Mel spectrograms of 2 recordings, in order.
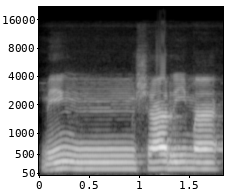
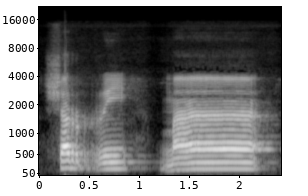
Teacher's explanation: Perhatikan roknya terdapat tasdid, maka diidghamkan, dimasukkan, ditekan. Min syarri, tidak boleh min syarima, tidak boleh, harus ditekan.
